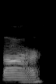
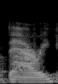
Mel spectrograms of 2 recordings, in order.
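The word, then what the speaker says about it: Barre: and BCBS being in Bar, or Barry, as some people pronounce it, are being very generous in offering programming specifically created, designed, and supporting the fellows.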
